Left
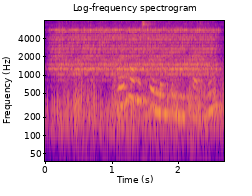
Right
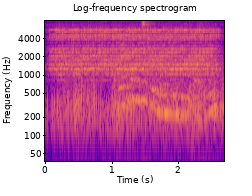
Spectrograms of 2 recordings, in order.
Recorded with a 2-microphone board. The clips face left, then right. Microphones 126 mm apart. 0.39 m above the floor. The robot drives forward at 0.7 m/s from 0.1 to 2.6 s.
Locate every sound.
1.1 s a woman speaking: 55° left (ahead or behind), 1.7 m; by 2.6 s 40° left (ahead or behind), 2 m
